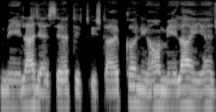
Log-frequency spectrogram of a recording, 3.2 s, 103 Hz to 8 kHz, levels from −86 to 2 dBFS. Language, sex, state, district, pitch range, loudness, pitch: Hindi, male, Bihar, Muzaffarpur, 120-125 Hz, -24 LUFS, 120 Hz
